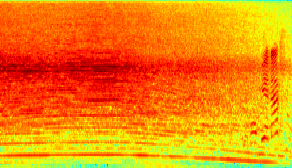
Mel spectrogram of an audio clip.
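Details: Mitsubishi Carisma diesel runaway after several liters too much engine oil overfilled; sustained screaming high revs barely easing off, engine feeding on its own oil.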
